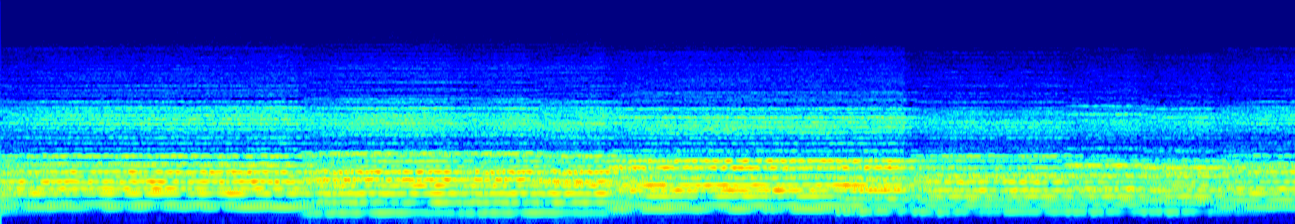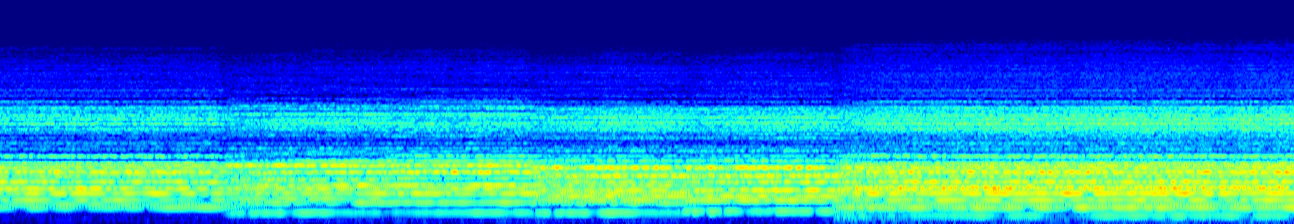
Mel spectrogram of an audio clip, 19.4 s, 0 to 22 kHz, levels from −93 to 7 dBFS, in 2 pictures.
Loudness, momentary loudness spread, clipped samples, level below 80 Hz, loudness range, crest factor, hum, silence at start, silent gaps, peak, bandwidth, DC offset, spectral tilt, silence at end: -28 LUFS; 6 LU; under 0.1%; -78 dBFS; 6 LU; 14 dB; none; 0 s; none; -14 dBFS; 10.5 kHz; under 0.1%; -5 dB/octave; 0 s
